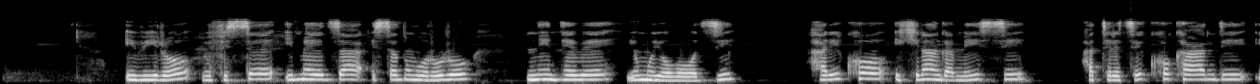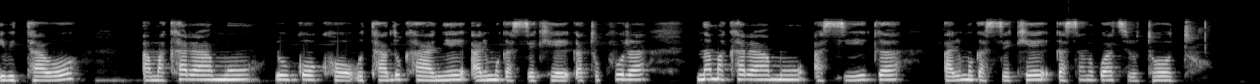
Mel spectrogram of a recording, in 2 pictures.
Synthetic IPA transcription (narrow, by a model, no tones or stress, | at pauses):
iβiɾo̞βifise̞ime̞ːzaisanuβuɾuɾu | nin̥e̞βe̞jumujo̞βo̞zi | haɾikʰo̞ikʰiɾaːŋɡamiːsi | hate̞ɾe̞t͡se̞kʰo̞kʰaːndiːβitʰaβo̞ | amakʰaɾamujuːb̚ɡo̞ːkʰo̞βutʰaːndukʰaɲe̞ʔaɾimuɡase̞kʰe̞ɡ̥atukʰuɾa | namakʰaɾamuasiɡaː | ɾimuɡase̞kʰe̞ɡ̥asanuɡwaːt͡siɾutʰo̞ːtʰo̥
